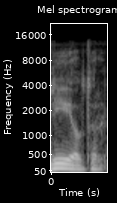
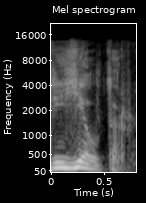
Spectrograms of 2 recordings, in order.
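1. Второй гласный — простой звук «е». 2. Второй гласный — звук «йе». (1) "с таким же произношением «риэлтор»" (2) "не «риэлтор»"

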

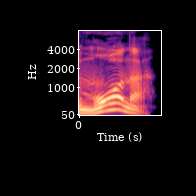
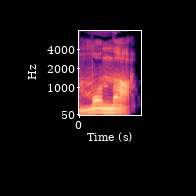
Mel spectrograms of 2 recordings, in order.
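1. Ударение на первом слоге. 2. Ударение на втором слоге. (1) "теперь она не Мона" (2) "тетя изменила ударение в своем имени"

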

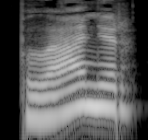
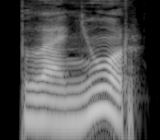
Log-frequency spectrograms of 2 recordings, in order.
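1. Слово произносится с гласным 'e'. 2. Слово произносится с гласным 'yo'. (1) "таких слов-уродцев" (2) "правильно"

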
